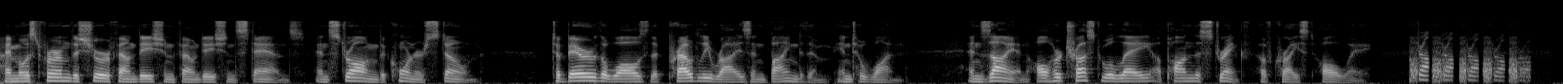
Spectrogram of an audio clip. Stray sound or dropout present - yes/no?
yes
